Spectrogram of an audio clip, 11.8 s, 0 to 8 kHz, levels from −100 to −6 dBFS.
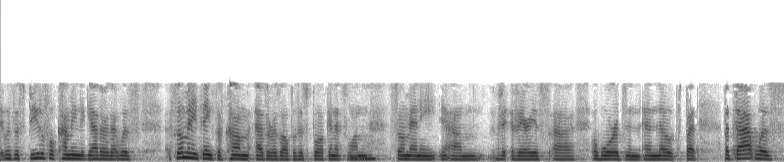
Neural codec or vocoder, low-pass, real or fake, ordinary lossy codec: none; 7.2 kHz; real; AAC, 16 kbps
